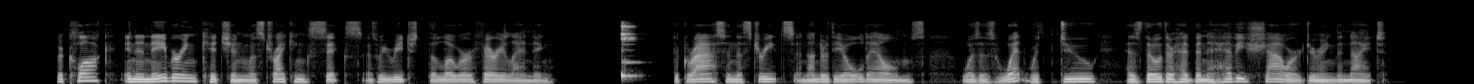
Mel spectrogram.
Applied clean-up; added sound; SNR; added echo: neural mask model RNNoise.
